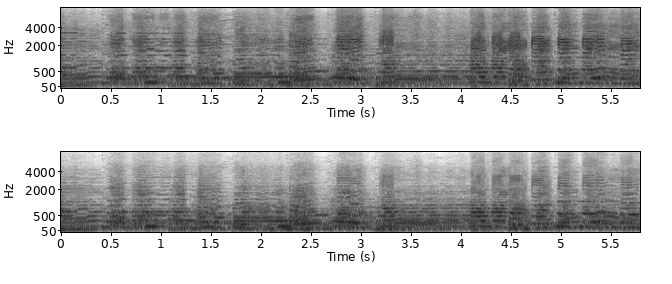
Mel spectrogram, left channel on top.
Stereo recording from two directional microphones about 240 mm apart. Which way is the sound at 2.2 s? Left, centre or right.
Left.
